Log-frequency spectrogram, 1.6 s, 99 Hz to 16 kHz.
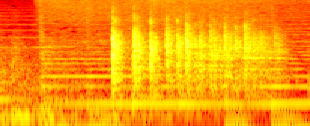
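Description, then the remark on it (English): A die is rolled across a hard tabletop during a game, a quick burst of sharp, bright clicks and rattles that tumble irregularly for under a second before it stops on a 3, over a low steady hum. “Roll that die.”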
